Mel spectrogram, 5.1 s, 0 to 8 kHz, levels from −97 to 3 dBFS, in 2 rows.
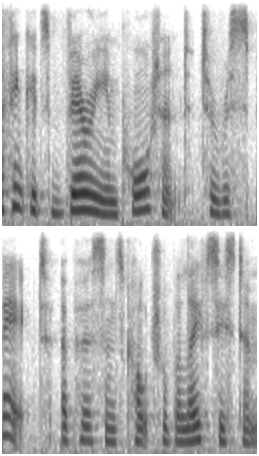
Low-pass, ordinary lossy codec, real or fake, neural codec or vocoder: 7.2 kHz; Opus, 24 kbps; real; none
